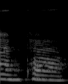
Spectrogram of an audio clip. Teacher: əmtə sözünə ənin biri düşür digəri uzun tələffüz olunur əmtə bu formada tələffüz olunacaq sonra müxtəlif kəsrlərdə isə bəzi qaydalarımız var.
